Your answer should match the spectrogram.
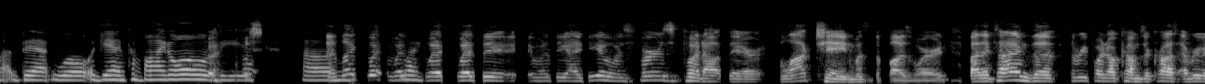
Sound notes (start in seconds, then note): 3.3 chuckles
